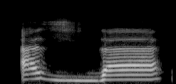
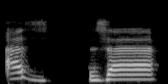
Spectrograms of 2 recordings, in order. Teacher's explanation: aliran suaranya tadi ya ada aliran suaranya untuk huruf Za ini maka tidak putus suaranya ya ketika ditasdid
